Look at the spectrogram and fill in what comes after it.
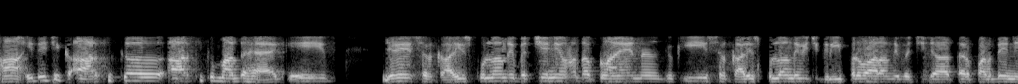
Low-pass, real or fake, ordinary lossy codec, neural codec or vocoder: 3.6 kHz; real; AAC, 24 kbps; none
